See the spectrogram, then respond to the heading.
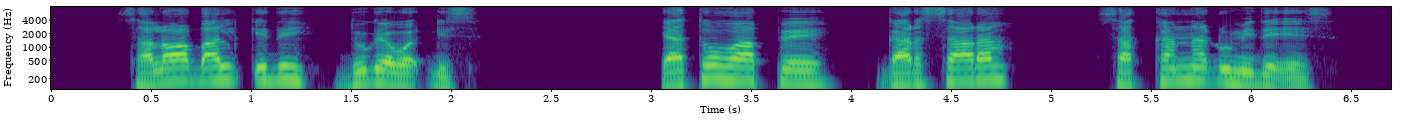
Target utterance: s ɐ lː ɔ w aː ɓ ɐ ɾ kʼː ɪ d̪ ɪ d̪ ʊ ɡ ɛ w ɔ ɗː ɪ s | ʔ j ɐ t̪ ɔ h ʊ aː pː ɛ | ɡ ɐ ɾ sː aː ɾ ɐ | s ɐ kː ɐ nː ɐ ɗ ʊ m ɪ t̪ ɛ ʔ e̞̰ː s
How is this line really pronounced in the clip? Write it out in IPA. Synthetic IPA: s ɐ l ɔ w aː ɓ ɐ l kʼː ɪ d̪ ɪ d̪ ʊ ɡ ɛ w ɔ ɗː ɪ s | ʔ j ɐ t̪ ɔ h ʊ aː pː ɛ | ɡ ɐ ɾ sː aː ɾ ɐ | s ɐ kː ɐ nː ɐ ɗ ʊ m ɪ d̪ ɛ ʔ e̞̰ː s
